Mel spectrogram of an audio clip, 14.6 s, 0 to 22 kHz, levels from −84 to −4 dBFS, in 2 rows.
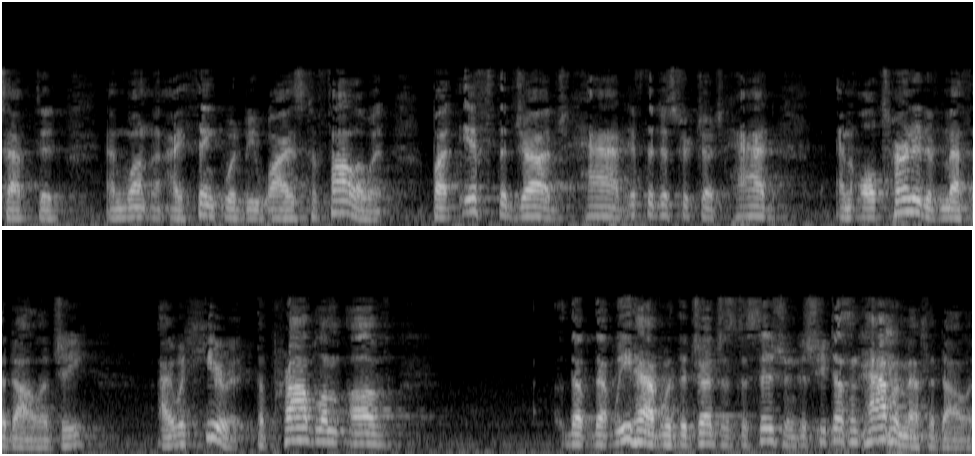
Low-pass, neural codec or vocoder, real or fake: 7.2 kHz; none; real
